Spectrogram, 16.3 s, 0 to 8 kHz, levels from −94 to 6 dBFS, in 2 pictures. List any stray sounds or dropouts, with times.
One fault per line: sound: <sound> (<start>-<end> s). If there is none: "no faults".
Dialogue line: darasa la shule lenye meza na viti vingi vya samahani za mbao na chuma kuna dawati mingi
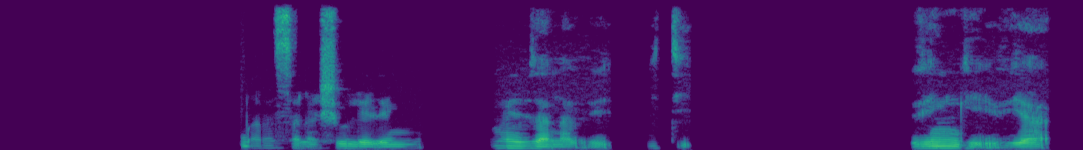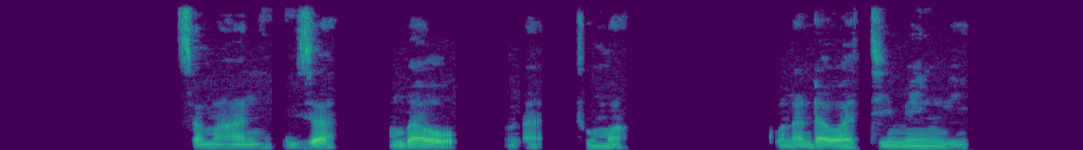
no faults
